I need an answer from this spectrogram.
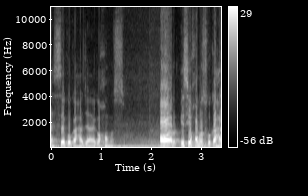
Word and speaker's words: خمس: الطاہرین۔ موضوع گفتگو خمس۔ عام طور پہ خمس کہا جاتا ہے، لیکن جو صحیح تلفظ ہے وہ ہے خمس۔ اگر کسی چیز کو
